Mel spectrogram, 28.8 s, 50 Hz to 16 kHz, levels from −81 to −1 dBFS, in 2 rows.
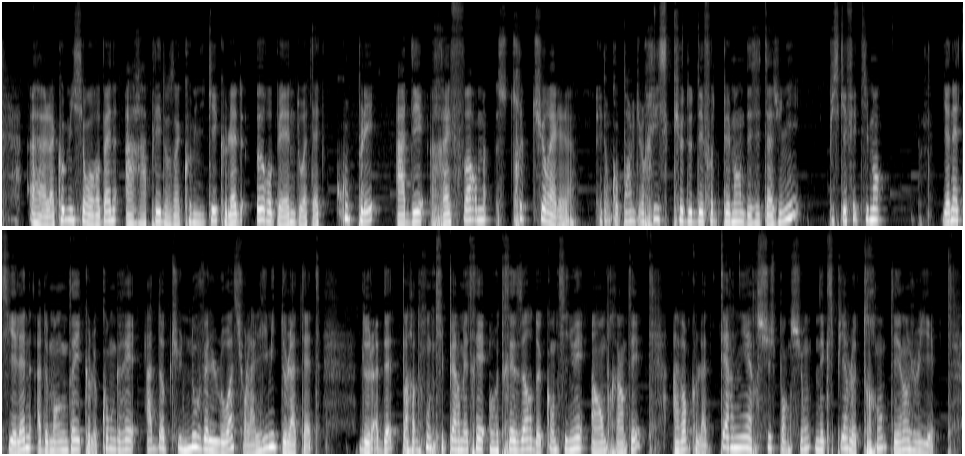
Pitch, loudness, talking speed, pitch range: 145 Hz, -17 LUFS, 145 wpm, 130-160 Hz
